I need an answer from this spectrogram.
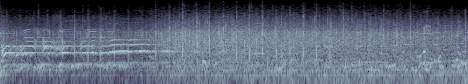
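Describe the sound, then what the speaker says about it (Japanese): Loud stadium crowd applause after a ceremonial first pitch at a baseball game, clapping and cheering swelling into a dense roar as music fades out in the opening seconds. "クリアさんに大きな拍手を"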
